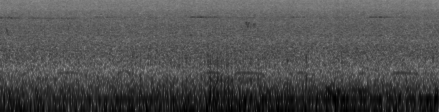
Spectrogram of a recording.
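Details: Orange tabby cat living wild, stretched out on a lawn and stroked, purring happily: a continuous low throbbing rumble, swelling slightly midway, set against soft rustling and outdoor background noise.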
